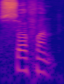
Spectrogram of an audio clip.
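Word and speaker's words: soften: SASTN हैशन, CHRISTMAS Christmas, SOFTN सोफन, MORTGAG mortgage. तो इन सभी में आप देख रहे हैं यहाँ पर टी का उच्चारण है वो नहीं हो रहा है, और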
